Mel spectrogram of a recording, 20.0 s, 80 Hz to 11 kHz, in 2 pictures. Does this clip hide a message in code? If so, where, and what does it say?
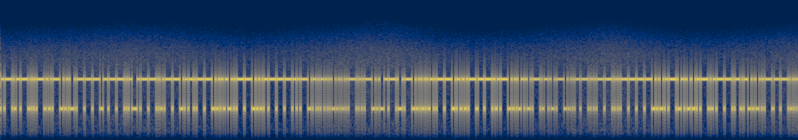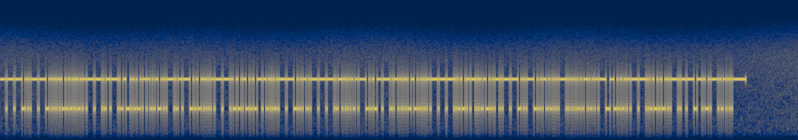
Yes: RTTY (75 baud, 850 Hz shift) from 0.0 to 19.3 s, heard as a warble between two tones, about 1240 Hz centre. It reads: … EMYTSHK WN GQHYJ DF OE DCHIVW ZABA XFF HZAHLXG NVDNNF RPBZ QLNB NYAH MUS UBJW MGJZ YSHKW KN URFSCPO PS NXMAWJ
